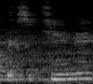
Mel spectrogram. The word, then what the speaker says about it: Persichini: Se você não me conhece, muito prazer, meu nome é Persichini, que se escreve Persicini e fala Persichini.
